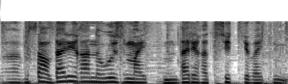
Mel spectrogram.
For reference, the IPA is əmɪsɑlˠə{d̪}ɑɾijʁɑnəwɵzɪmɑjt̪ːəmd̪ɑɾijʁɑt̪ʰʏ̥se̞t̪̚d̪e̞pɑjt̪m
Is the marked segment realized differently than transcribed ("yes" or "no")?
no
